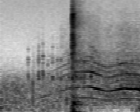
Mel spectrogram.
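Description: A door opens with a sharp knock.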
